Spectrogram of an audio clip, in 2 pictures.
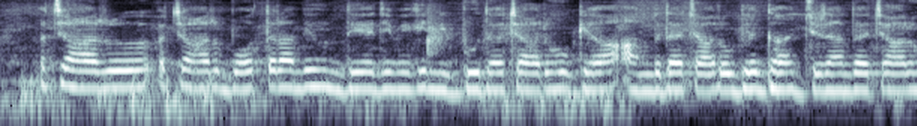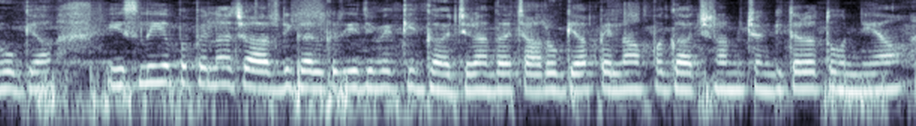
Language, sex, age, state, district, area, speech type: Punjabi, female, 18-30, Punjab, Mansa, urban, spontaneous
